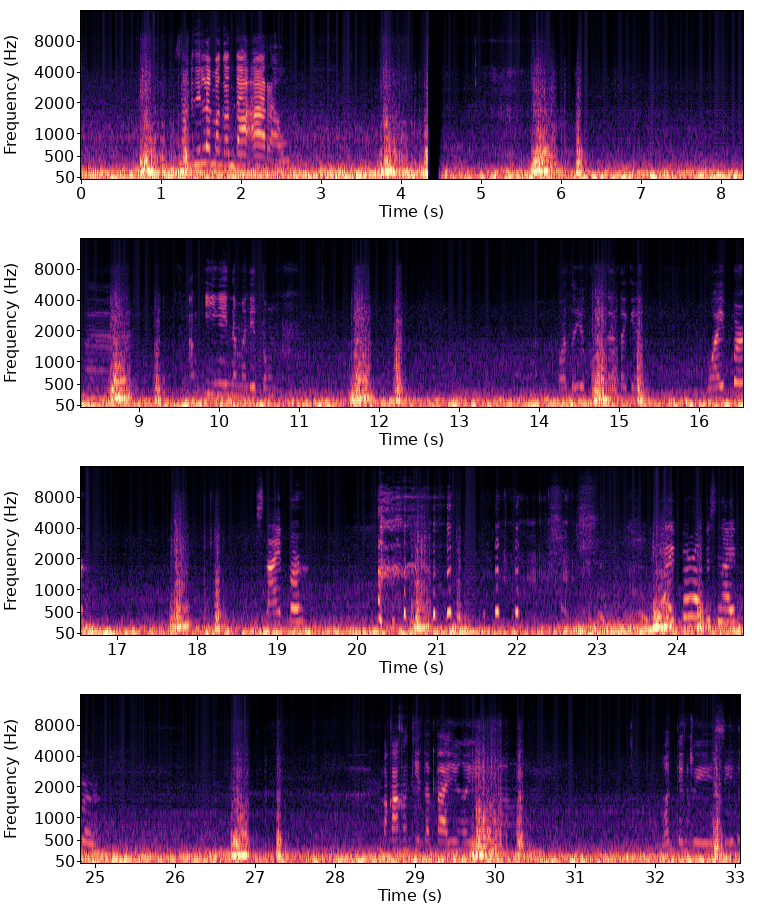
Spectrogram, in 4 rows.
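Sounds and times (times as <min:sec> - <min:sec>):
car engine and tyres on wet road: 0:00.0 - 0:33.0.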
